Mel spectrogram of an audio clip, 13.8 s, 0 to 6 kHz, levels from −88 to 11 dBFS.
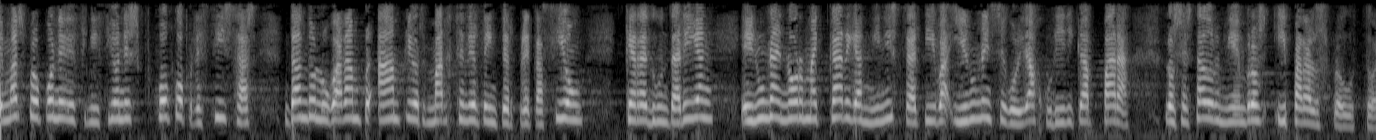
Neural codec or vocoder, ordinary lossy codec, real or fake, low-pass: none; none; real; 5.4 kHz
